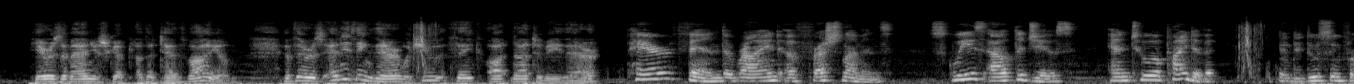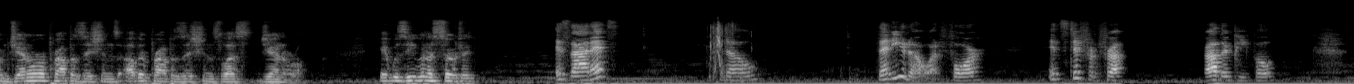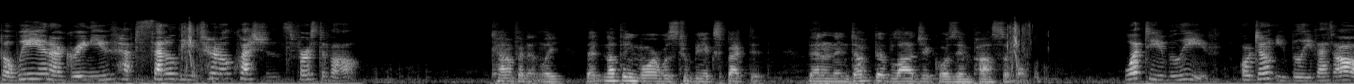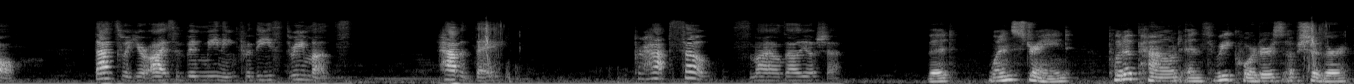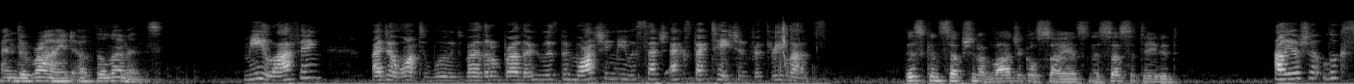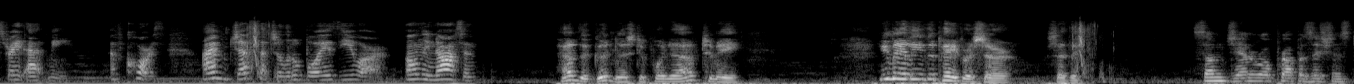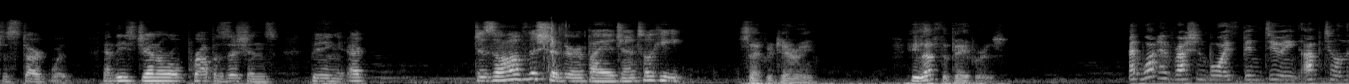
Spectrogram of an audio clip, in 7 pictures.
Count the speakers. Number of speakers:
4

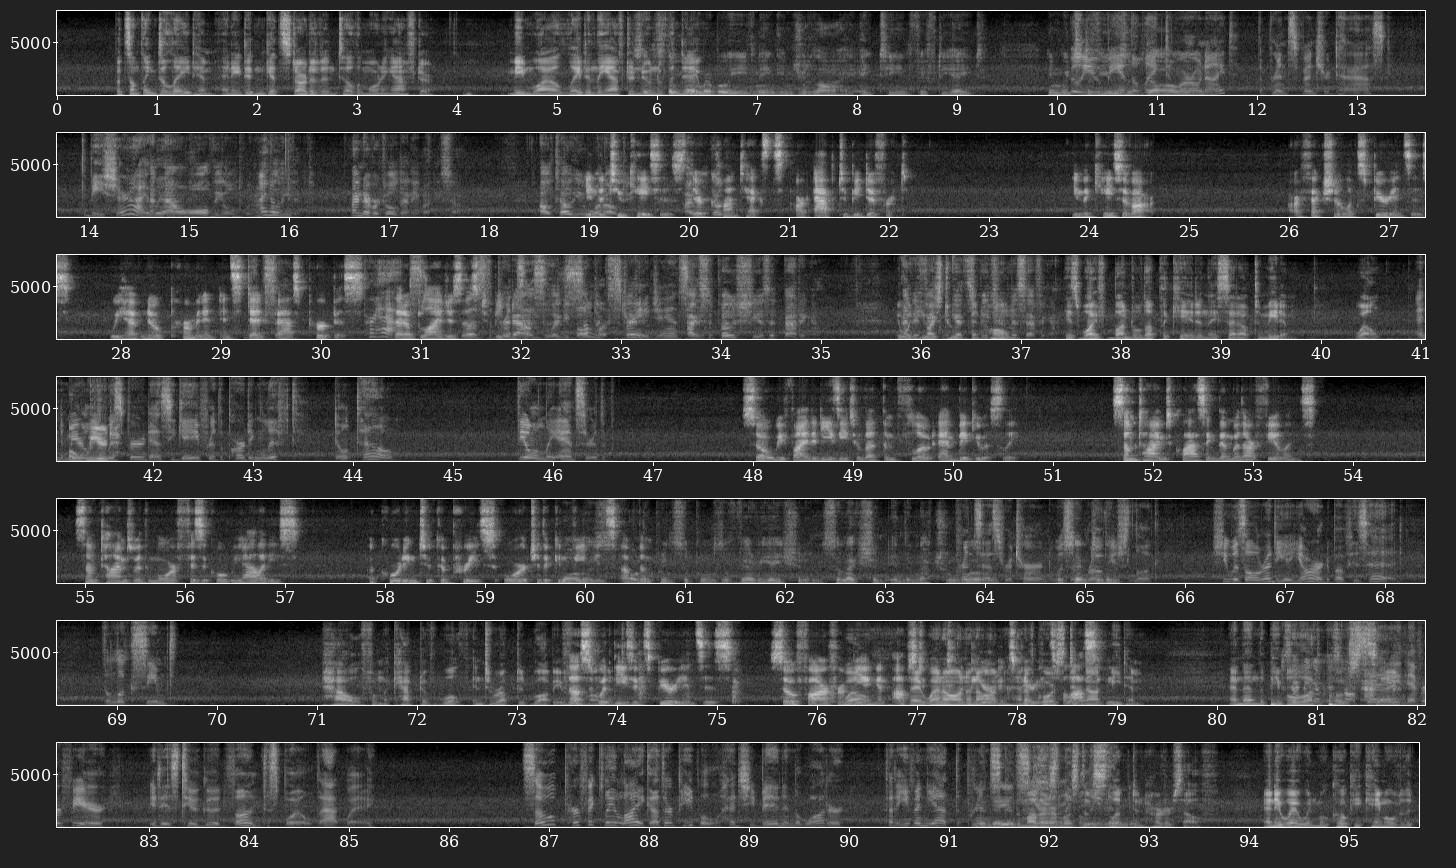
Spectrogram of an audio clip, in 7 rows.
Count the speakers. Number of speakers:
5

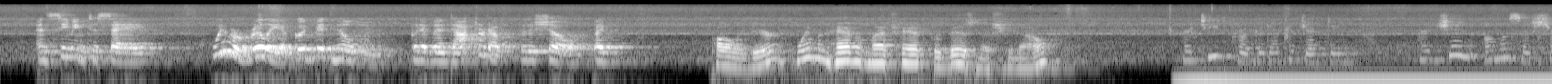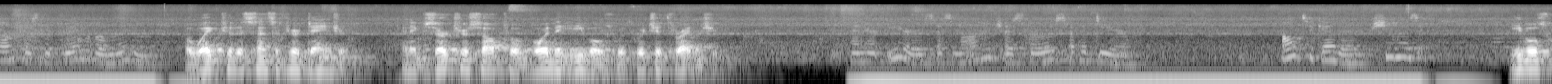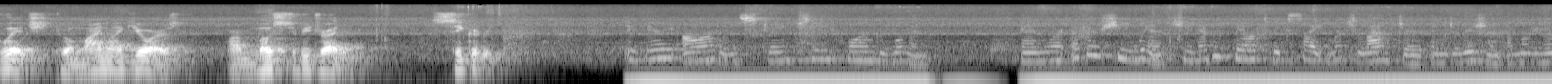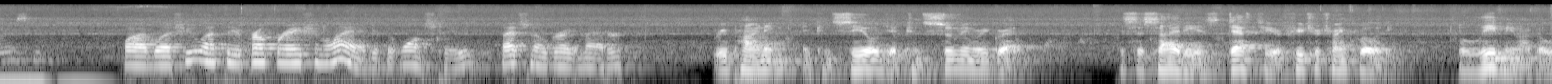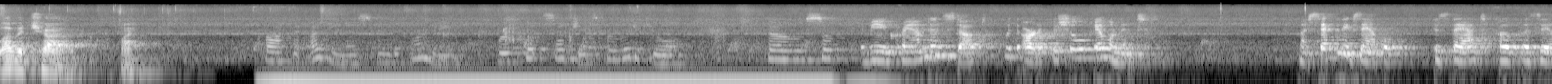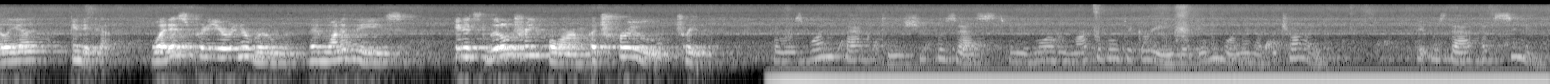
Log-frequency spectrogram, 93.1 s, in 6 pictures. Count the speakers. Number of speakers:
4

